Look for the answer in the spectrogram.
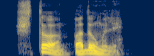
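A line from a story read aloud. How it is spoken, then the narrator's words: Cold question. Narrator (Russian): холодно спросил Волков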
